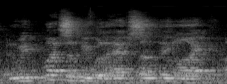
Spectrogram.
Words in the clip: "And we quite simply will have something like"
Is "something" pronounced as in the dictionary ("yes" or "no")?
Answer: yes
